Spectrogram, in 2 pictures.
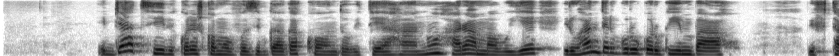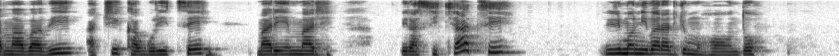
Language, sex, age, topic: Kinyarwanda, female, 25-35, health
